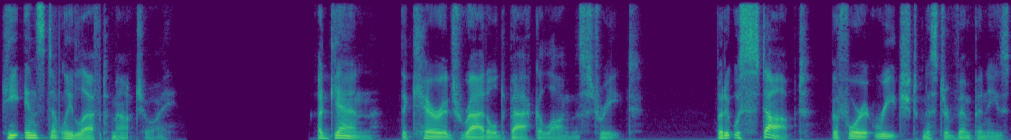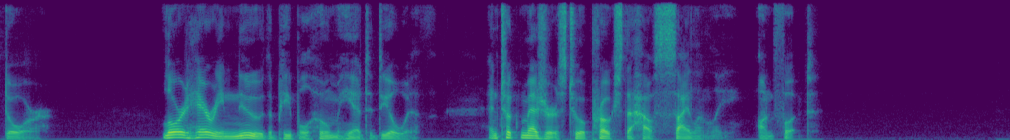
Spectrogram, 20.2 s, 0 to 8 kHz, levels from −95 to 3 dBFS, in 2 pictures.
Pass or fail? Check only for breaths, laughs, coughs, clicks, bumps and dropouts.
pass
